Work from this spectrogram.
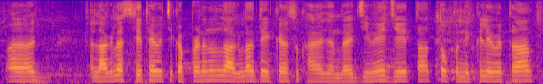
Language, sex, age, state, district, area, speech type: Punjabi, male, 18-30, Punjab, Ludhiana, urban, spontaneous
